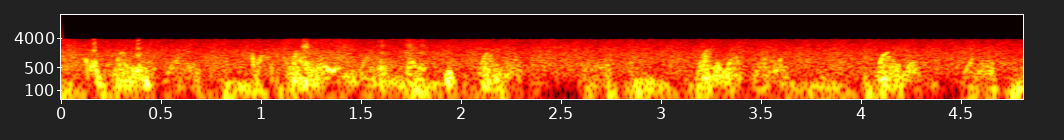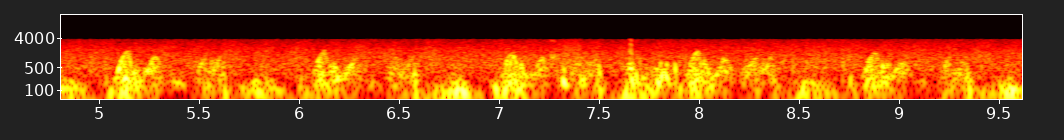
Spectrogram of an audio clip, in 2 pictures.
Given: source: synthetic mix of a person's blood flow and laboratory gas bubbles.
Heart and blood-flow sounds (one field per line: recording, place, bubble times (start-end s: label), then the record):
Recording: Doppler ultrasound of blood flow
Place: precordium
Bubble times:
0.08-0.26 s: bubbles
0.28-0.48 s: bubbles
0.92-1.83 s: bubbles
1.90-1.99 s: bubbles
7.25-7.46 s: bubbles
7.60-7.92 s: bubbles
From the record:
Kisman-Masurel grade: 223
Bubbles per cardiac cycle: several, 3 to 8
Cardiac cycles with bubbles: 10 to 50%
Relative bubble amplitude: loud (0.450 to 0.775)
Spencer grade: 2 (many but less than half of the cardiac periods contain bubble signals, singularly or in groups)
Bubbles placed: anywhere in the cardiac cycle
